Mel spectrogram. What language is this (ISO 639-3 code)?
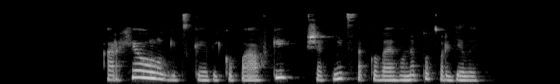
ces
